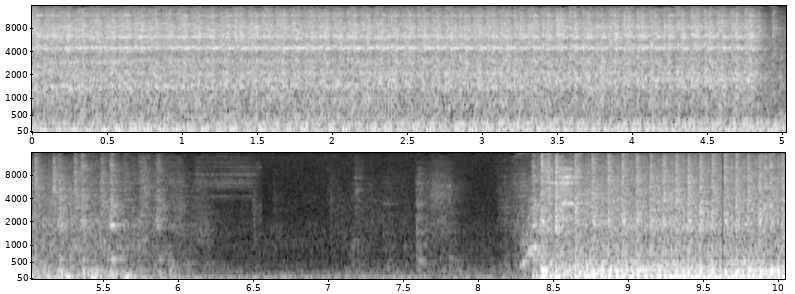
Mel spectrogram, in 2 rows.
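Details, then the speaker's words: Brother's snow blower just after a tune-up and oil change, unused for a while, on a 51–56°F January day. A small single-cylinder engine pops along at an even beat, briefly drops off, then picks back up. Normal running. "I got it running that's the important part"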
